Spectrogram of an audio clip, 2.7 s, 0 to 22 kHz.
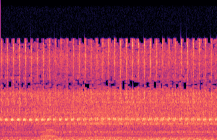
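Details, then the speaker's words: Yamaha NMAX V2 scooter idling in neutral with a hot engine: a thin, steady high whistle over a smooth idle, which disappears when revved and returns at idle; source not yet pinned down. "So ayan na yung tunog niya, yung ingay na naririnig namin na kakaiba. So ibang-iba to kumpara sa mga vlog natin nung mga nakaraan yung mga ingay, kalansing, magaspang. So ngayon para siyang pumipito."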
